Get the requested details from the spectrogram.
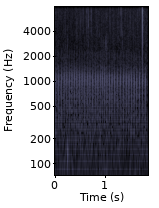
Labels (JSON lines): {"label": "biophony, rattle", "recorder": "SoundTrap 500"}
